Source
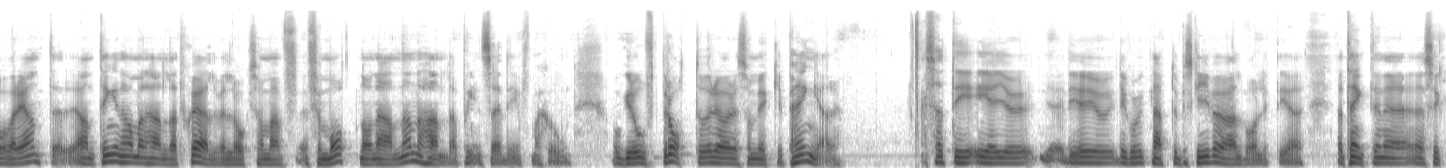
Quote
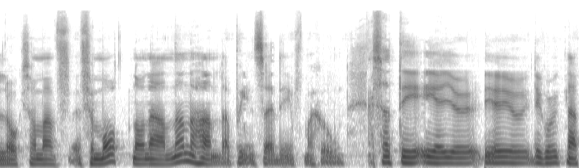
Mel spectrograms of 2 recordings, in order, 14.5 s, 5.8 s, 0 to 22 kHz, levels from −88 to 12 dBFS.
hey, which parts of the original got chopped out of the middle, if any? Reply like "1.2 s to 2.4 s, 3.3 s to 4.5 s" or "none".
5.9 s to 9.2 s, 10.4 s to 10.7 s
